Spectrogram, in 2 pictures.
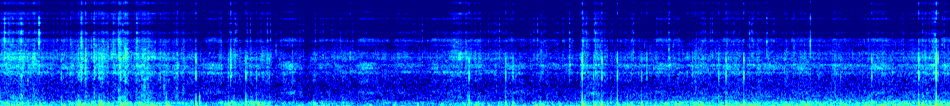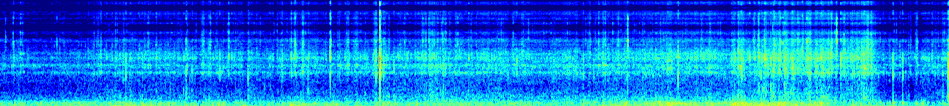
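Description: Mountain bike running fast down a dirt and gravel trail: tyres rumbling over the ground and the bike rattling over bumps, with scattered clicks. A sharp knock stands out about twenty seconds in, and the rumble grows louder near the end.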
